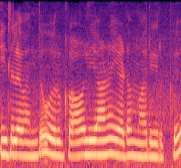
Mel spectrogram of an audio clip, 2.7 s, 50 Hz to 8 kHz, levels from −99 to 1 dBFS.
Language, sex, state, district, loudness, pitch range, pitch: Tamil, female, Tamil Nadu, Chennai, -9 LUFS, 195-220 Hz, 205 Hz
